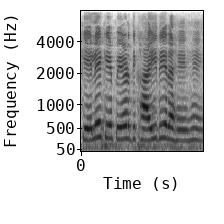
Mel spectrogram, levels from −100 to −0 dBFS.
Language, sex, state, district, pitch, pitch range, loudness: Hindi, female, Madhya Pradesh, Bhopal, 255 Hz, 240-280 Hz, -15 LUFS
